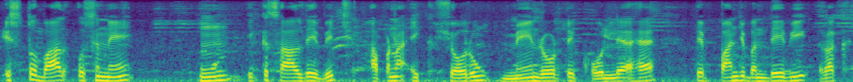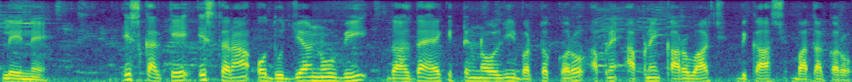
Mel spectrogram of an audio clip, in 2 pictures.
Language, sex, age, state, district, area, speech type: Punjabi, male, 45-60, Punjab, Fatehgarh Sahib, rural, spontaneous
